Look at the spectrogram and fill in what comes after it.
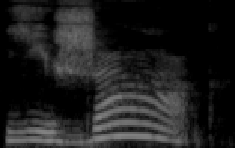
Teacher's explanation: їжак наголос на другий склад на а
